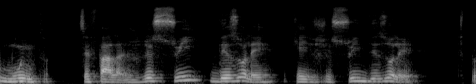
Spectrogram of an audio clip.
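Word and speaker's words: désolée: Désolé, ou désolé, para o feminino e para o masculino. O E final existe, mas não é pronunciado no feminino.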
